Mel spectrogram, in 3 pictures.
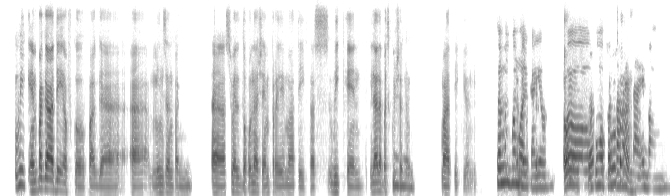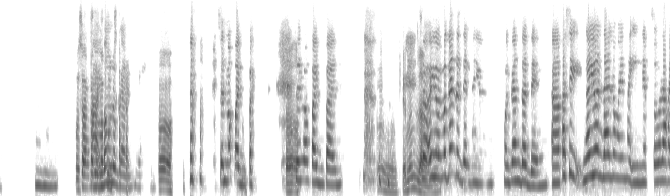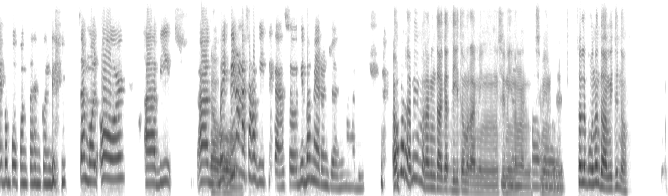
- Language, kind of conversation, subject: Filipino, unstructured, Alin ang mas masaya para sa iyo: mamili sa mall o mamili sa internet?
- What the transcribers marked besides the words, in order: unintelligible speech; chuckle; laughing while speaking: "mapunta"; gasp; chuckle; laughing while speaking: "kundi"; other background noise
